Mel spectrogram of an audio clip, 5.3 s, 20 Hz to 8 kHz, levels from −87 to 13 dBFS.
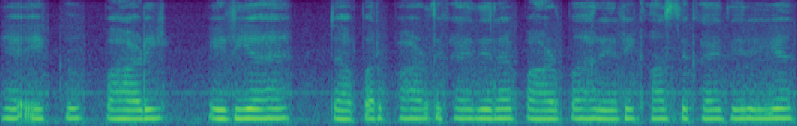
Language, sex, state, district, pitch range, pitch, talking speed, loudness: Hindi, female, Uttarakhand, Uttarkashi, 215-220 Hz, 215 Hz, 225 wpm, -17 LUFS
